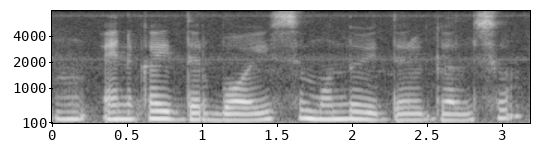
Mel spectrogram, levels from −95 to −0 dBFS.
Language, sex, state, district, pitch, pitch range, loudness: Telugu, female, Telangana, Mahabubabad, 185 Hz, 170-195 Hz, -15 LUFS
